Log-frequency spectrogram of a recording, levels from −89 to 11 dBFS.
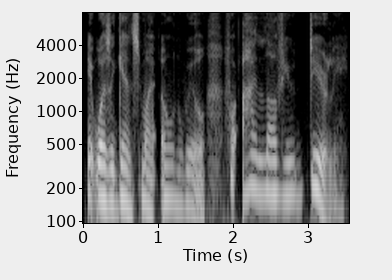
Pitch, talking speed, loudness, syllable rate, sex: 145 Hz, 185 wpm, -20 LUFS, 4.2 syllables/s, male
